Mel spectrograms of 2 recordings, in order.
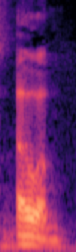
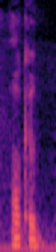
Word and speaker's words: Ogham: It's Oam. It's not welcome. It's Oam.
